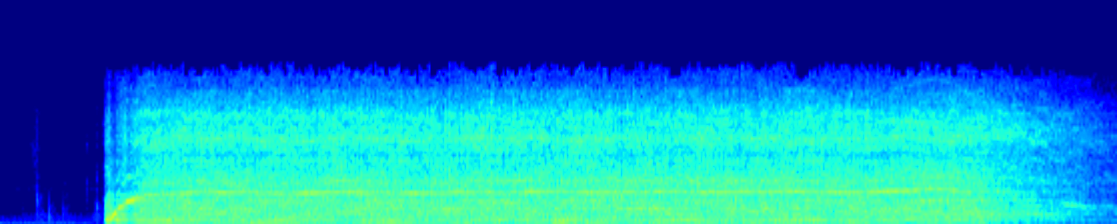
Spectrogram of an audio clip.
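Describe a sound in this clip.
An electric hand mixer whirs steadily as it beats a thick batter, then winds down.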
